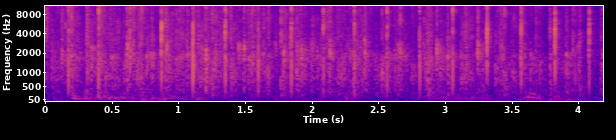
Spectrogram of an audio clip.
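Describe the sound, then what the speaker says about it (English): Audience applauding panelists and speakers after a conference session on innovation in crisis, a steady wash of many hands clapping throughout, fairly even in loudness with no talk over it. "a great round of applause for our panelists and our speakers"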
